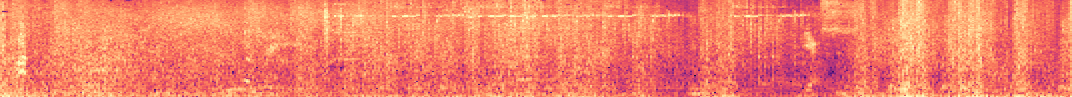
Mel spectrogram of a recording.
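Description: Magic spells and weapon blows clash in a busy video game battle.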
